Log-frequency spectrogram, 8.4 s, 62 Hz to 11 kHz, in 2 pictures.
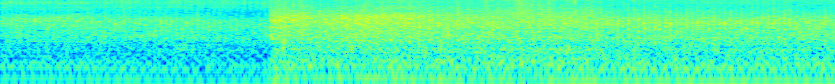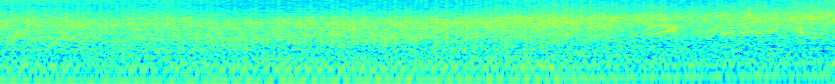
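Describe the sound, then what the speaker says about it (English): A suppressing plane flies over a battlefield in Company of Heroes 2, a steady loud propeller engine drone that swells abruptly and holds for several seconds amid distant game noise. "calling in the suppressing plane here as well"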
